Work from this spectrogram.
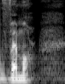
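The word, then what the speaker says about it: Wimmer: His name is Michael Whmer. Michael Vimemer it will be pronounced.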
